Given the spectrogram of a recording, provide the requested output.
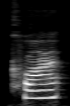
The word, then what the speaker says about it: choir: plus schwa and again here in choi there is no dot no period mark to show a syllable boundary because this word is really just one syllable and then ireland of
